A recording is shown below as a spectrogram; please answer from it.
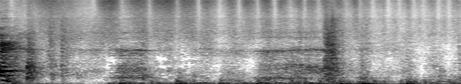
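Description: Hands rubbing and pressing over a tub surround panel to stick it to the glued wall: uneven scuffing strokes with pauses between them.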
